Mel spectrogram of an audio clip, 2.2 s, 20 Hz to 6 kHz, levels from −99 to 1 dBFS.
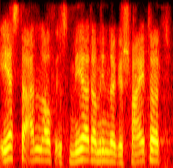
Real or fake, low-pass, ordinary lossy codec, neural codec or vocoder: real; 5.4 kHz; Opus, 16 kbps; none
